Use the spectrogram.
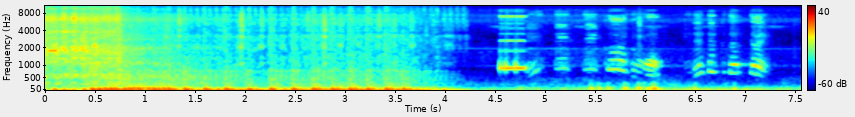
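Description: An Autozam AZ-1 engine cranks and catches, running loud and rough for about four seconds before cutting out, after which people talk nearby over a faint low hum.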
